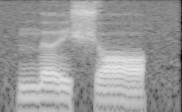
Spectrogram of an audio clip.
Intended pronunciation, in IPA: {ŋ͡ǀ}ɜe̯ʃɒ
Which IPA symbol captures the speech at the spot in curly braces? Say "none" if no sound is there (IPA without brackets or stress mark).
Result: n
